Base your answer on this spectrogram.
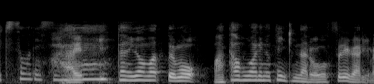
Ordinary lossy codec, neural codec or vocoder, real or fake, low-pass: none; codec, 16 kHz, 2 kbps, FreqCodec, larger model; fake; none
